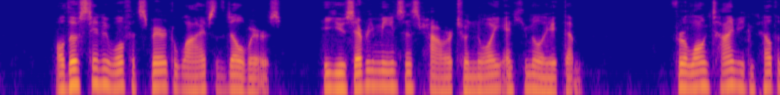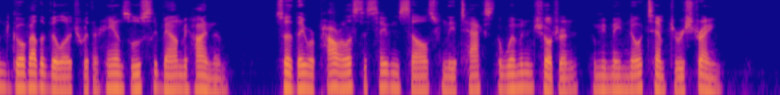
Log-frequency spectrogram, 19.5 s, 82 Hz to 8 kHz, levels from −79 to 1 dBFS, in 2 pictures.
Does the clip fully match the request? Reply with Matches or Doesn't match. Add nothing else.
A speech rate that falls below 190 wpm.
Doesn't match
